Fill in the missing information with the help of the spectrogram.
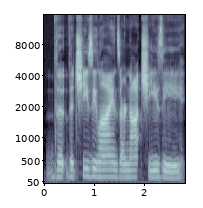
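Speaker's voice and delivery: usual speaking voice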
